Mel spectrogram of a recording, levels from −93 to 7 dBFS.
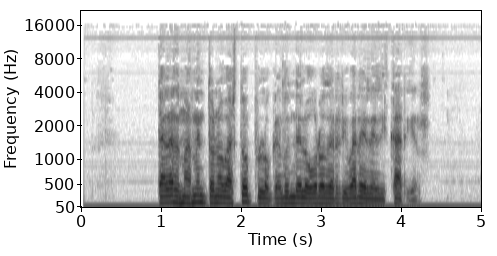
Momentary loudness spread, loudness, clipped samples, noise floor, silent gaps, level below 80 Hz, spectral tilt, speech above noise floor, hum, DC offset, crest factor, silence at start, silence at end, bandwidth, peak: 9 LU; -13 LUFS; under 0.1%; -34 dBFS; none; -32 dBFS; -8 dB/octave; 22 dB; none; under 0.1%; 14 dB; 0.05 s; 0 s; 16.5 kHz; 0 dBFS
